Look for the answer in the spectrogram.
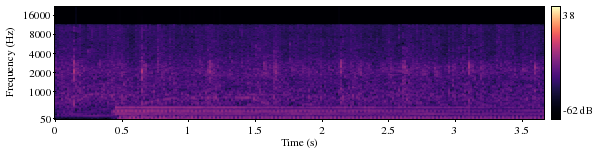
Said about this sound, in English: And tonight, I want to thank God for the person who brought you here. I want to thank you for the sister, for the brother. Clap your hands for anyone who brought anyone here.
